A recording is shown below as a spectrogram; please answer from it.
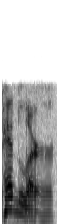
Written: pedlar

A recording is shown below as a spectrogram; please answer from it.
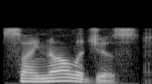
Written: sinologist

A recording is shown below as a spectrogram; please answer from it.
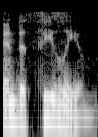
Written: endothelium

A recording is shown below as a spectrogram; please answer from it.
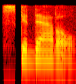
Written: skedaddle

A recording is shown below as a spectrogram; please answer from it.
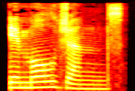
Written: emulgens

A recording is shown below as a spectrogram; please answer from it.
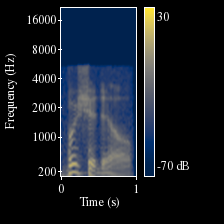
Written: Bushido

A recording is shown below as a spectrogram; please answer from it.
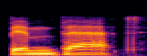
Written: bimbette

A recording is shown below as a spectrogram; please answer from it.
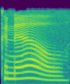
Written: quenelle

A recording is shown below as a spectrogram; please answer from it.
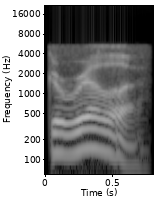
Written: guerrilla

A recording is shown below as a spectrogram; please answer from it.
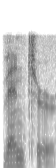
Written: venter

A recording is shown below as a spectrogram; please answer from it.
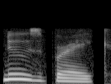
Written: newsbreak

